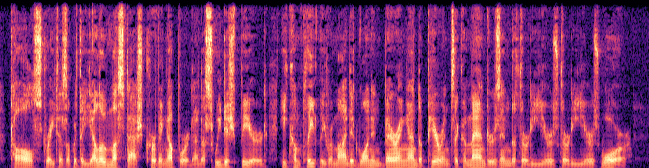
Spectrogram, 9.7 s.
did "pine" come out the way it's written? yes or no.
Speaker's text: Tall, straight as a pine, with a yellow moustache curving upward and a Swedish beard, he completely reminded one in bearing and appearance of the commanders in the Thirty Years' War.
no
